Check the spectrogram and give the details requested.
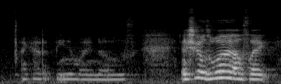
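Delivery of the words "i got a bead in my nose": hushed, very quiet, barely audible half-whisper. Retelling an exchange with a teacher, half-whispering. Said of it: "And I'm whispering to you".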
